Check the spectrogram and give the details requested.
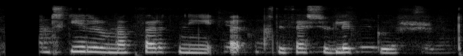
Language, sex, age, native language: Icelandic, female, 14, Icelandic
